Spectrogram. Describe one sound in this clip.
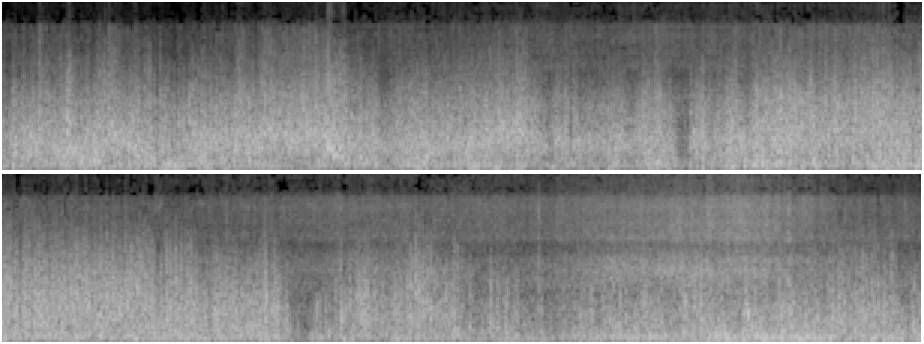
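Wind blows loudly outdoors.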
